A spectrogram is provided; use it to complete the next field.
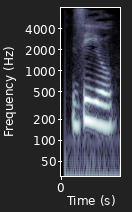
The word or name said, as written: zeal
